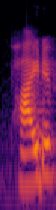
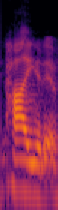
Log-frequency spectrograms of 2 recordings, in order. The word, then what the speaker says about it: palliative: Because we always say there's no why in palliative. Because many people say palliative instead of palliative. There's two L's and you pronounce both L's.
